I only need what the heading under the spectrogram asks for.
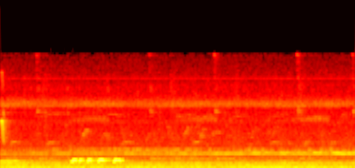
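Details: Wild zebra dove in a tree in a Javanese home garden on a clear morning, calling its partner; one short bout of quick soft coos, with steady background hum and low thumps.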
